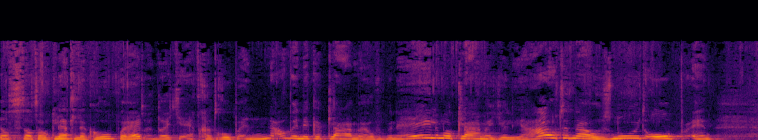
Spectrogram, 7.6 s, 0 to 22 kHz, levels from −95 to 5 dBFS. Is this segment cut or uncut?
cut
